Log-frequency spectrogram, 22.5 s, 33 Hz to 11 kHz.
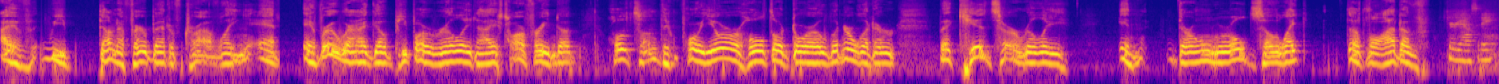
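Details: Adult man with spinocerebellar ataxia of unknown type; slurring began around 1999 (about age 39) with balance loss; uses a wheelchair; slurred speech sounding drunk, unclear on the phone; ataxic dysarthria.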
